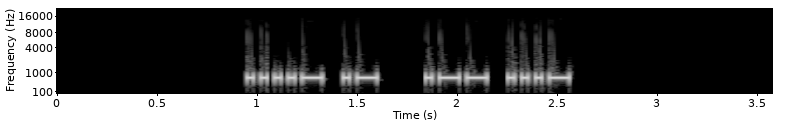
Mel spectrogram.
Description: Morse code, heard as a keyed tone, about 36 wpm, 700 Hz. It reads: 4A WV
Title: Field Day Exchanges Encore - 35wpm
